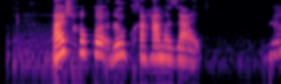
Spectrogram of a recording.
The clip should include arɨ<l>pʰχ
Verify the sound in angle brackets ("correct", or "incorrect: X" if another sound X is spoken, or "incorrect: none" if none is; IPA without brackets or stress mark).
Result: correct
